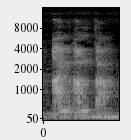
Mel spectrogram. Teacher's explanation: Jadi nggak boleh disamar-samarin mim dengan ta, nggak bisa. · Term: izar syafawi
